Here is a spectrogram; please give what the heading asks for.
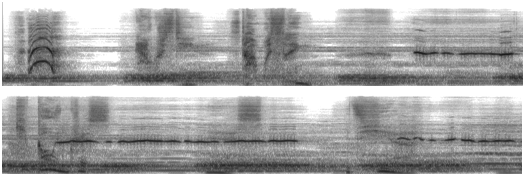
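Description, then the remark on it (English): Someone whistles a steady, wavering melody, holding long notes, while other voices talk over and around it. “No, keep whistling”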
